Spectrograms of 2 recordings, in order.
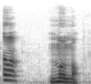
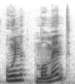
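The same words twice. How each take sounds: First: "un moment" with nasal vowels, final t silent; correct French nasal. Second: "un moment" with the n and t sounded; wrong pronunciation. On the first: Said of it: "It's saying un". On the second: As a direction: say "un moment" the English way, consonants voiced out. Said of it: "just not saying un moment". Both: Shown as a demonstration.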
